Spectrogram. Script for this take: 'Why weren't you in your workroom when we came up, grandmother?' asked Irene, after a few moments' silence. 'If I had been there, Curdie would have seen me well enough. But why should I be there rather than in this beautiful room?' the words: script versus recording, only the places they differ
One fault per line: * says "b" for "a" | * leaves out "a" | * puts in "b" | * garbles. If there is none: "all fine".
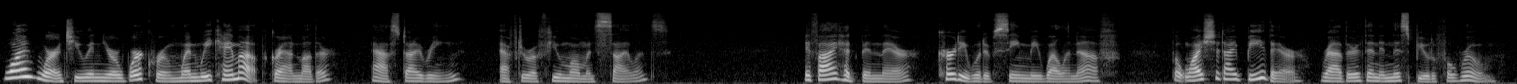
all fine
